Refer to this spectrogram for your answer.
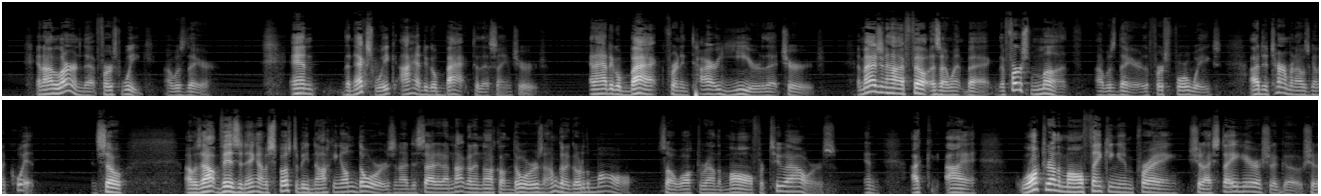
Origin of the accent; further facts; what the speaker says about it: Tennessee, United States; accent: twang; as you can tell with my accent, it's much more fancy than it used to be, but I have a bit of a twang. And so I left the Bible Belt of East Tennessee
